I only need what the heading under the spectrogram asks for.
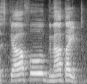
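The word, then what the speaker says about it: scaphognathite: the opening of gill chamber, that is a scaphognatite. All of you spell it, read it, pronunciate it. What is that? Scaphognatite.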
